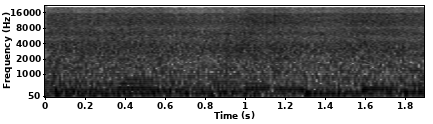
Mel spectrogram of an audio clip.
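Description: Ground coriander, cumin and garam masala frying in oil over a medium-low flame, giving a steady, dense sizzle that runs without a break and stays close and fairly loud.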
